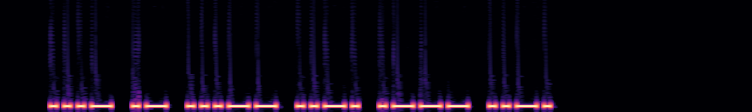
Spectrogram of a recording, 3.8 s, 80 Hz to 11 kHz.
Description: Morse code, heard as a keyed tone, about 36 wpm, 700 Hz. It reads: VA3FJF
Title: DXCC-100 Call Signs - 6 Characters - 35wpm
